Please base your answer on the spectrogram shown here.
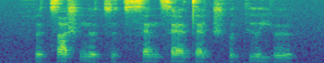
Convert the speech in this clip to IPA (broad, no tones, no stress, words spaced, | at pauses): høt͡sɑʃnøt͡sʉt͡s sænsætæ t͡ʃʰɵkʲo jø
